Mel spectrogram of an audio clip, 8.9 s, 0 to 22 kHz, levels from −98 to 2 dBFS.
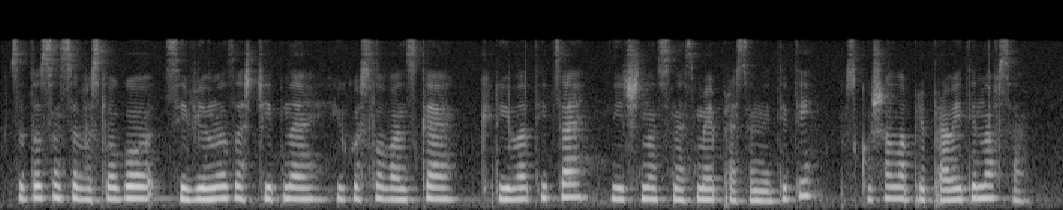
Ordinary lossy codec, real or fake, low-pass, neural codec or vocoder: none; real; 9.9 kHz; none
